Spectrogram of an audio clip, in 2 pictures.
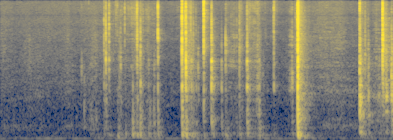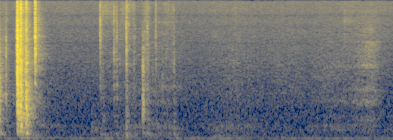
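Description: Plastic makeup compacts and organizer drawers clacking and knocking as they are handled and put away, in an irregular run of sharp clicks from about a second in until past five seconds, the loudest about three seconds in.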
